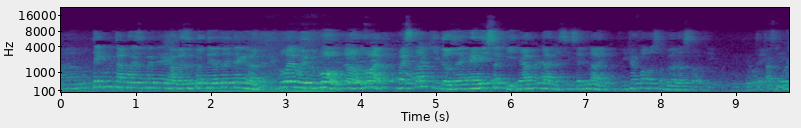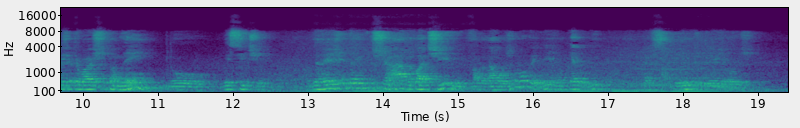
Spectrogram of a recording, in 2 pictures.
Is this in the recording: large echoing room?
yes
